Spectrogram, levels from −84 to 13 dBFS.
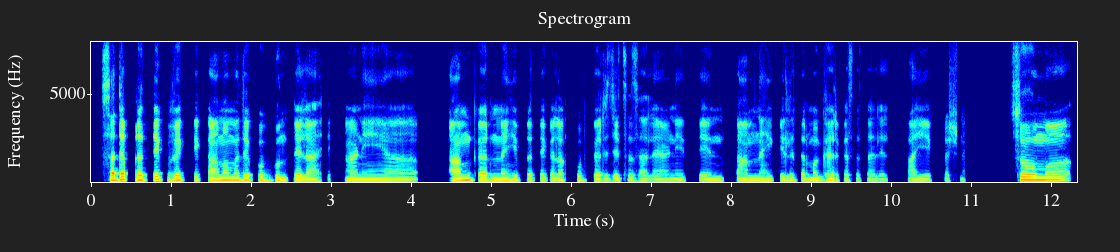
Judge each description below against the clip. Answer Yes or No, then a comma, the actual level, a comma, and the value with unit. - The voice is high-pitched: No, low, 110 Hz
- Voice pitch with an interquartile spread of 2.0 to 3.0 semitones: No, average, 3.6 semitones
